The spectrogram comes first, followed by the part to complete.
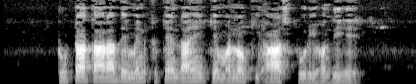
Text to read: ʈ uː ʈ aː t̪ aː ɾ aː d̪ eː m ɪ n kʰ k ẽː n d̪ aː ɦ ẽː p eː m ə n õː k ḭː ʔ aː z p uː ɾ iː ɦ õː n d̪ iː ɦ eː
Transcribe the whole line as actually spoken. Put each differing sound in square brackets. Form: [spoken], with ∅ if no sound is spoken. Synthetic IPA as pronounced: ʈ uː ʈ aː t̪ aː ɾ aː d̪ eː m ɪ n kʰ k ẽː n d̪ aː ɦ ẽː [k] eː m ə n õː k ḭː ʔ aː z p uː ɾ iː ɦ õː n d̪ iː ɦ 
